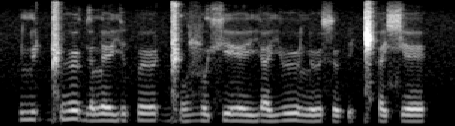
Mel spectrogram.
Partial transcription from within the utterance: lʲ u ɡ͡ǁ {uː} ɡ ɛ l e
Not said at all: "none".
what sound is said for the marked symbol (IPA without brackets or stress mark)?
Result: øː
